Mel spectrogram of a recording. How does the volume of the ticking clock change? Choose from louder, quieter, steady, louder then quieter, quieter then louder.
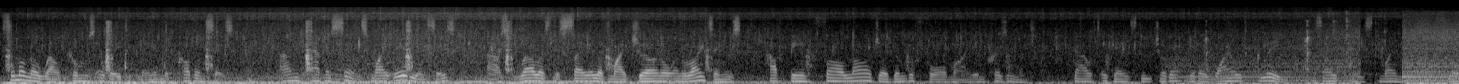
quieter then louder.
